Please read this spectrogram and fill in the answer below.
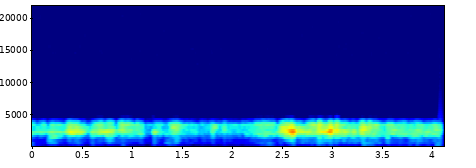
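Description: Rustling and shuffling of clothes and bedding as people move about close to the microphone, loudest about two and a half seconds in.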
